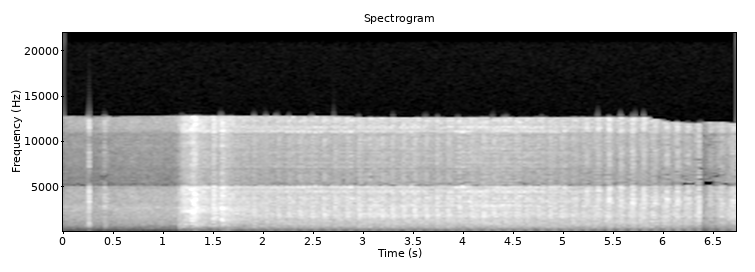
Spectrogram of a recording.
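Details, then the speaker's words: Baja Wilderness single-cylinder with airbox lid removed, freshly cleaned air filter and spark plug: loud hissing intake roar over steady even patter at start-up; runs well, though it bogs past third gear with lid off. "Man, that's freaking loud, dude. Yeah, I just cleaned my air filter yesterday and I cleaned my spark plug, so it's going pretty good."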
